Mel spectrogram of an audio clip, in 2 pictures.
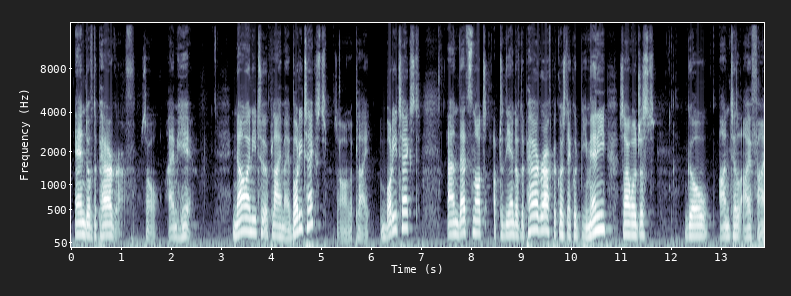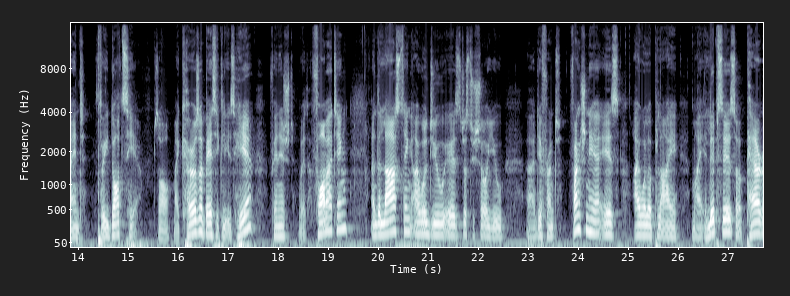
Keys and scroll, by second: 13.9 ■, 13.9 ■, 14.4 ■.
